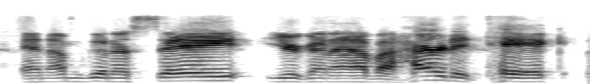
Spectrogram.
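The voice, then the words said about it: Put-on Chicago accent. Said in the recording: “That's my Chicago accent.”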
